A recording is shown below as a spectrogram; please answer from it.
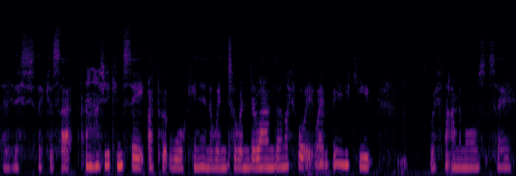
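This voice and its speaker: A woman's voice: medium pitch, fairly even intonation, normal speed, dark tone, husky, no room sound. A British woman giving a casual, unscripted craft tutorial in a chatty, self-deprecating way. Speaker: craft video host.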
